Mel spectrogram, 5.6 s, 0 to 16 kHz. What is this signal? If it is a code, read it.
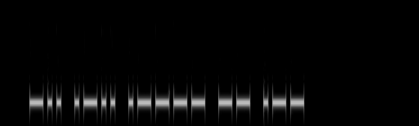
Morse code, heard as a keyed tone, about 20 wpm, 700 Hz. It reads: DL1MW
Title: DXCC-100 Call Signs - 5 Characters - 20wpm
